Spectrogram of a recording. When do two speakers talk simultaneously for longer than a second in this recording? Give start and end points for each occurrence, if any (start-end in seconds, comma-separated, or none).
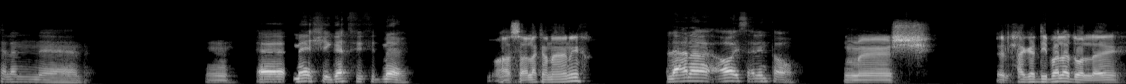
none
